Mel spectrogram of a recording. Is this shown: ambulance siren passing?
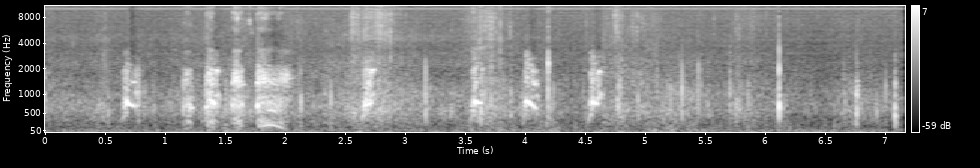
no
